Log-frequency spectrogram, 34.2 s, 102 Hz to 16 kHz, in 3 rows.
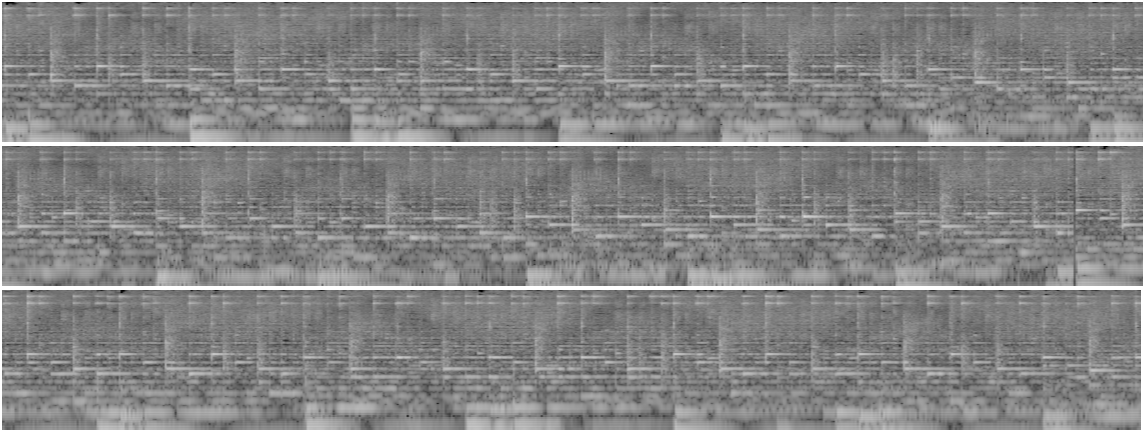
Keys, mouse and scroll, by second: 1.7-5.7 middle drag, 5.7 alt+shift+click, 8.9 ctrl+z, 10.1 ctrl+z, 11.2-12.6 middle drag, 12.6 scroll up 1, 13.4-15.9 middle drag, 15.9-17.9 middle drag, 17.9 shift+click, 25.7 shift+click, 30.7 shift+click, 34.0 shift+click.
